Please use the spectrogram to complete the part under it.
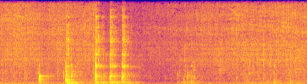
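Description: Guanciale renders its fat in a too-hot pan with a close sizzle. Sharp scrapes and clinks from stirring sit on top, then the sound eases into a quieter, steady frying hiss.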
